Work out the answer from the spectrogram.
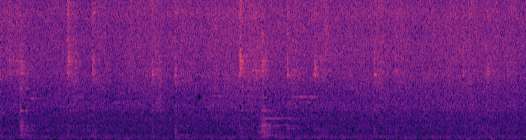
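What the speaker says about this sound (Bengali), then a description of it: "ওদিকে সবজিটাও আমার ভাজা চলছে" Vegetables frying in a pan on a home kitchen stove give a steady, moderate sizzle, with faint stirring and a few light clinks of utensil against pan scattered through.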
